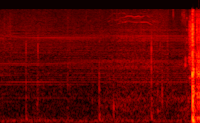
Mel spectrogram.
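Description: A few faint taps, then near the end a single loud, sharp bounce of a basketball on the hardwood gym floor: the first dribble of a pre-shot free-throw routine.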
